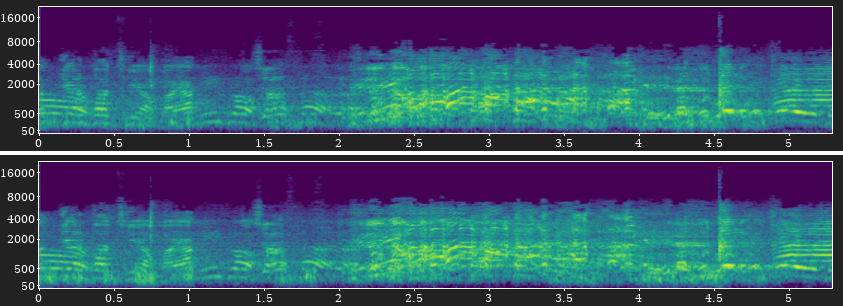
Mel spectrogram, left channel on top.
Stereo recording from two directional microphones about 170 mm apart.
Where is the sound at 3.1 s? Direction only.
45° left (ahead or behind).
